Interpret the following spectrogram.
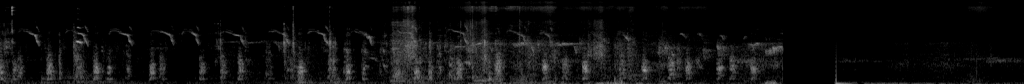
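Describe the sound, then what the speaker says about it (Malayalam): Chickens cluck in quick, repeated clucks and short squawks, fairly close, with no talking; the sound cuts out briefly near the end. "ഇപ്പോൾ കോഴികളുണ്ട് കേട്ടോ."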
